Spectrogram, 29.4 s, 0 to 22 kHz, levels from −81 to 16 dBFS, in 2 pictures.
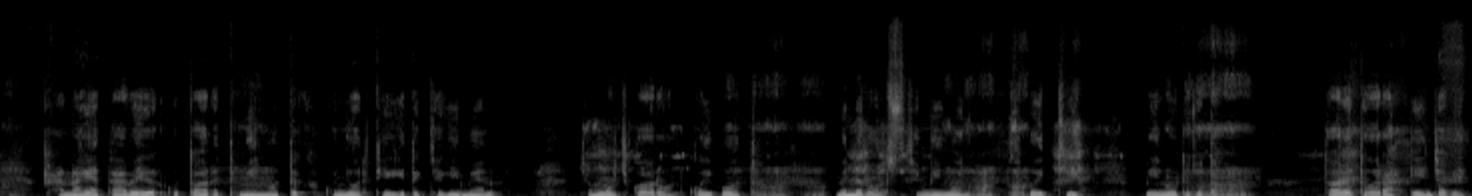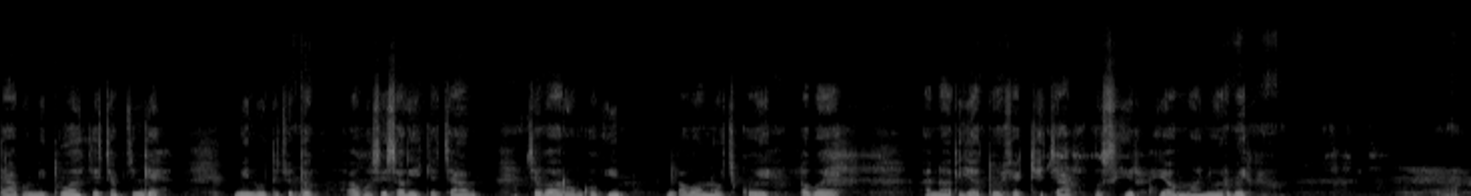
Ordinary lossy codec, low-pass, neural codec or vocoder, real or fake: none; 19.8 kHz; vocoder, 44.1 kHz, 128 mel bands, Pupu-Vocoder; fake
